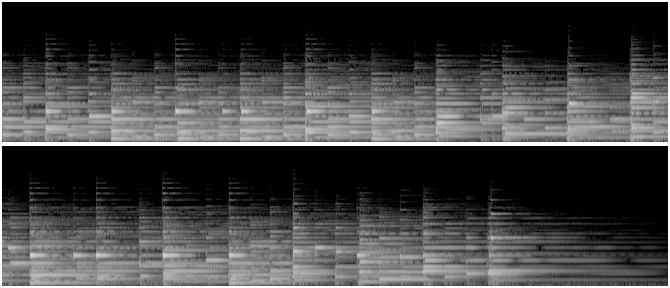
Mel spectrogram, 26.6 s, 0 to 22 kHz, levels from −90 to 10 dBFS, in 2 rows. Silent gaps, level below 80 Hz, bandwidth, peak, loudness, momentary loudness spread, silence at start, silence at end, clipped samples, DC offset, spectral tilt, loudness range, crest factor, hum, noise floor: none; -48 dBFS; 6.8 kHz; -2 dBFS; -20 LUFS; 11 LU; 0 s; 1.75 s; under 0.1%; under 0.1%; -9.5 dB/octave; 5 LU; 18 dB; none; -56 dBFS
